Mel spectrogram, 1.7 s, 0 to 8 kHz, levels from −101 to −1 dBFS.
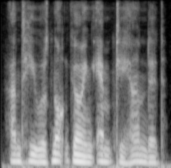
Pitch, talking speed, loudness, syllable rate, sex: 115 Hz, 245 wpm, -16 LUFS, 5.9 syllables/s, male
